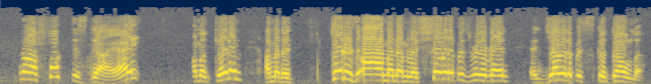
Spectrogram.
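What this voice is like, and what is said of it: Put-on fake-sounding accent. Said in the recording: “Nice accent ... It's pretty good. It's way better than mine ... That's so Fugazi ... That accent”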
